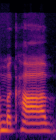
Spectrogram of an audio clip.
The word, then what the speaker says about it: macabre: If you want to, my pick is the Macabre Motel #1. Macabre? I don't think that's how Macabre. you pronounce that word.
